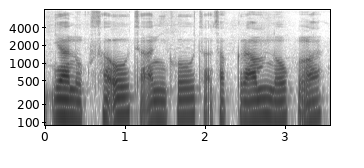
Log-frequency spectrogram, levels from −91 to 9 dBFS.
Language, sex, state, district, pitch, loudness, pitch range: Garo, male, Meghalaya, South Garo Hills, 115 Hz, -18 LUFS, 115-125 Hz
